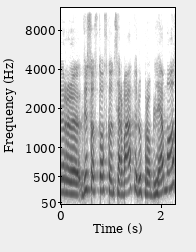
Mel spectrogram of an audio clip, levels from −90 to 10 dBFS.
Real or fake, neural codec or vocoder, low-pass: real; none; 10.8 kHz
